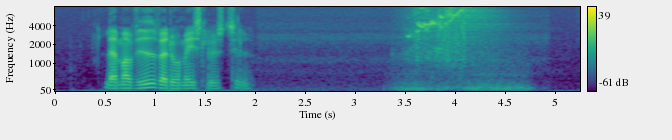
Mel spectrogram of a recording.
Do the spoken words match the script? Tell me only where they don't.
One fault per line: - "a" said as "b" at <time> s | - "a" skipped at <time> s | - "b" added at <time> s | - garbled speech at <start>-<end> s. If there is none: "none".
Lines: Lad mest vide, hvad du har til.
- "mest" said as "mig" at 0.6 s
- "mest lyst" added at 1.2 s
